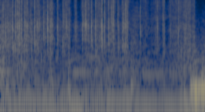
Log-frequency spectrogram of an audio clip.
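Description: Masking tape being peeled off plastic court tiles, a dense crackle that fades after about a second, over background music with a steady low bass.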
